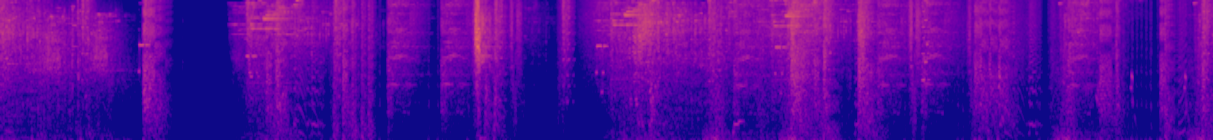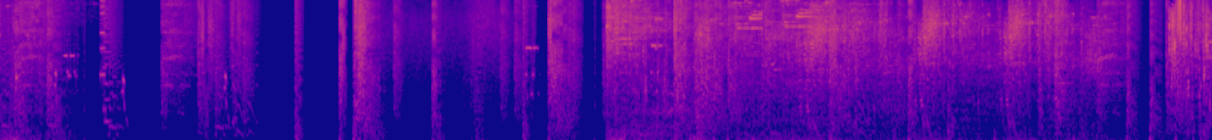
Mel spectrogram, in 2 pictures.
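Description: Punches and blasts from a fighting game thud and crack in quick bursts.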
